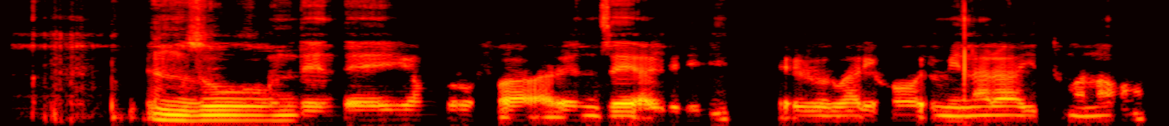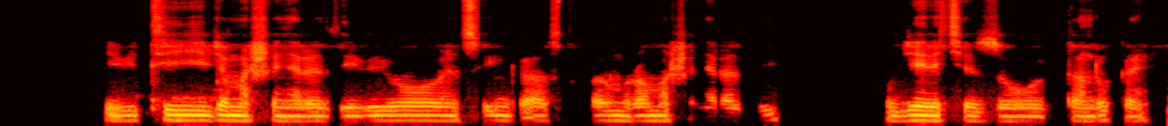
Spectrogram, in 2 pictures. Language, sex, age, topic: Kinyarwanda, male, 18-24, government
